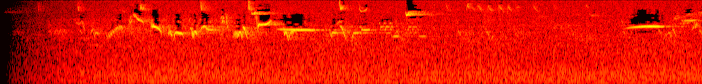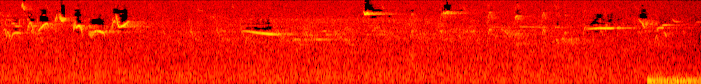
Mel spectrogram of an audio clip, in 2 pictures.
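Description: Several small birds chirping and whistling in quick, overlapping calls over a steady hiss of woodland background. The sound fades in at the start.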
